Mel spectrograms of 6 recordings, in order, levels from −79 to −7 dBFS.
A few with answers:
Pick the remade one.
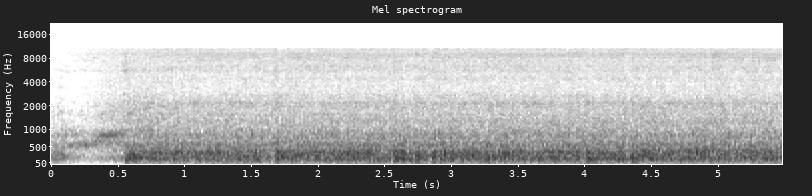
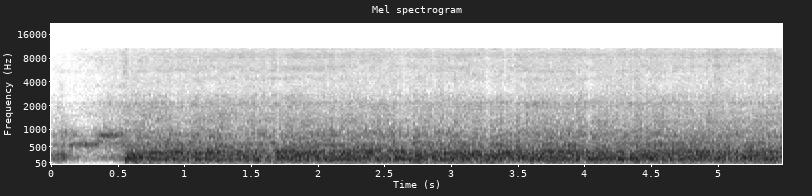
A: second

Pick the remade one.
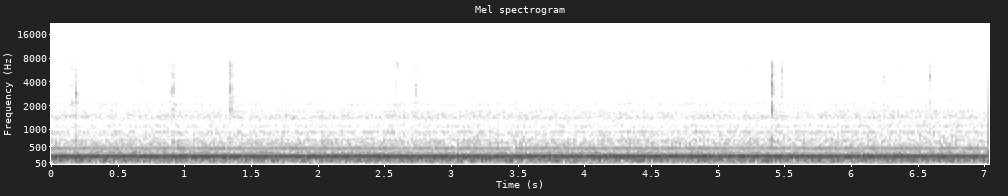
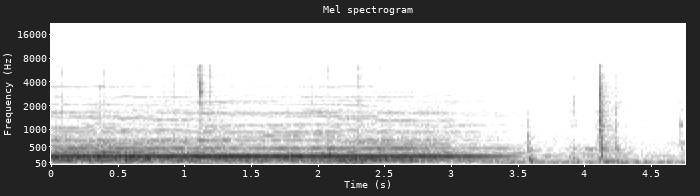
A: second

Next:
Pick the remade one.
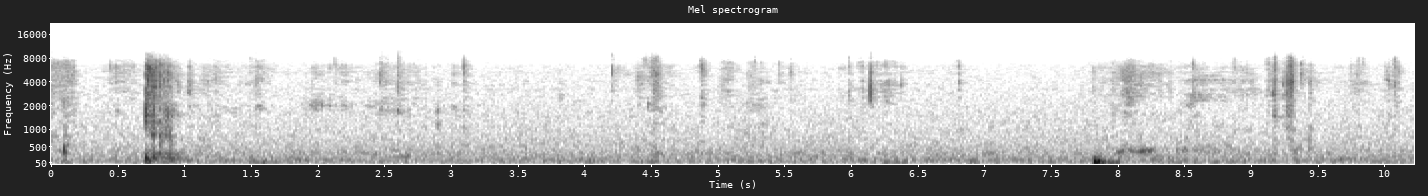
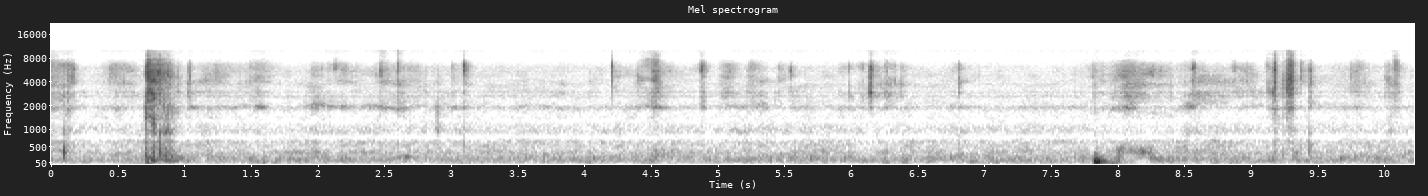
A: second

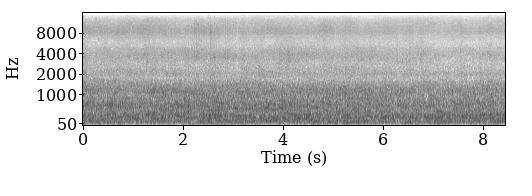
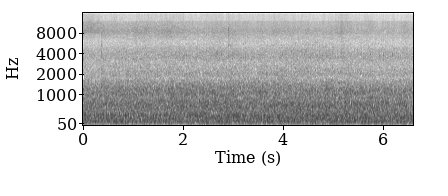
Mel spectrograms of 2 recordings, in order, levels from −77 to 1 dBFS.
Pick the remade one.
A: first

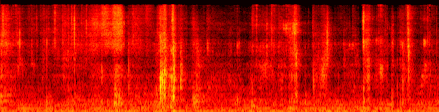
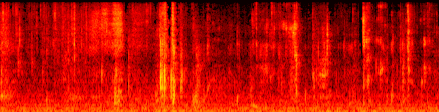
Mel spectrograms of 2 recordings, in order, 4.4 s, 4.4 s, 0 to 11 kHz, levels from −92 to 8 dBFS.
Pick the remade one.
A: first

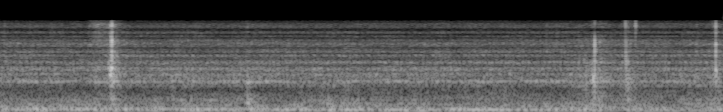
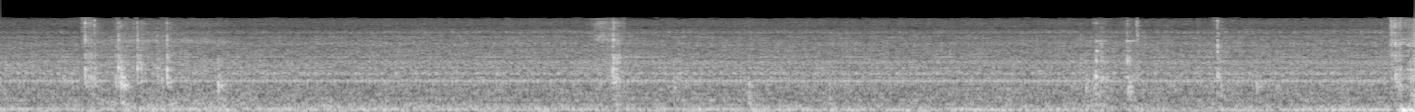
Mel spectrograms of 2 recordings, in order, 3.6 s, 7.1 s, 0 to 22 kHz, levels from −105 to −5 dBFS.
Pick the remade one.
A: first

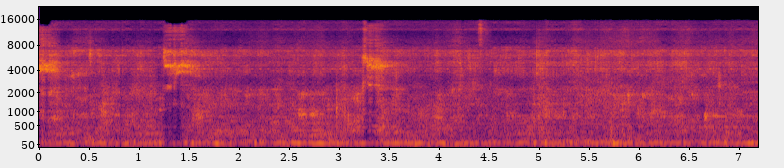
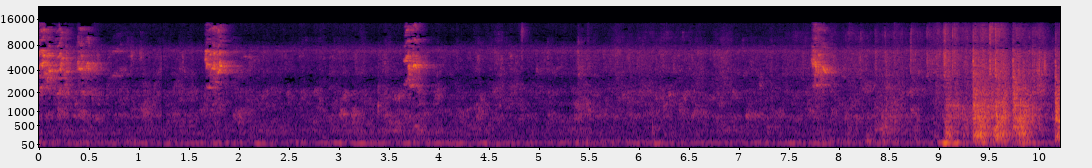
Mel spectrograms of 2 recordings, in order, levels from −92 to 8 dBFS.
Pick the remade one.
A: first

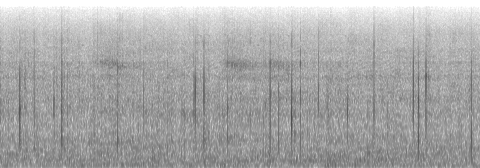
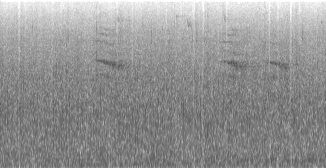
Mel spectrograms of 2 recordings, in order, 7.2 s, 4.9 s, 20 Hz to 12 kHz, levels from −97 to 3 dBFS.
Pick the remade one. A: first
